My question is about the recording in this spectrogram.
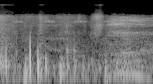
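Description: A series of sharp clicks and knocks at uneven spacing, a few a second, like hooves clip-clopping or hard objects tapping.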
